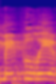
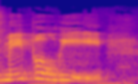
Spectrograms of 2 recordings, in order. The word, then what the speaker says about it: Maplelea: I keep on saying Maple Leah because everyone pronounces it wrong pronounces it Maple Leah it's Maple Lee just like Maple Leaf but without the F so Maple Lee is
